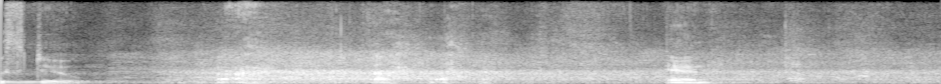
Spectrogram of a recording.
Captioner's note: audience laughs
